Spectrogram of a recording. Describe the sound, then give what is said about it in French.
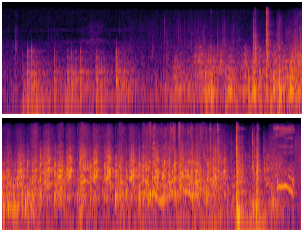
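Rough, rasping scraping on a wooden door, like sawing or scratching, starting faint and building into steady, repeated strokes that continue to the end. “Qui est la vieille toute nue qui, gratte comme un chat sur la porte.”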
